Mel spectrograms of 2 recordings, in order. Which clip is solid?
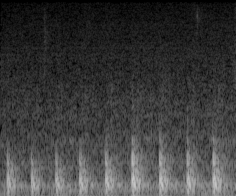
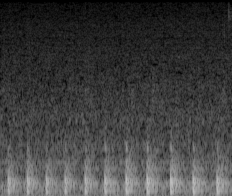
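The second.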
